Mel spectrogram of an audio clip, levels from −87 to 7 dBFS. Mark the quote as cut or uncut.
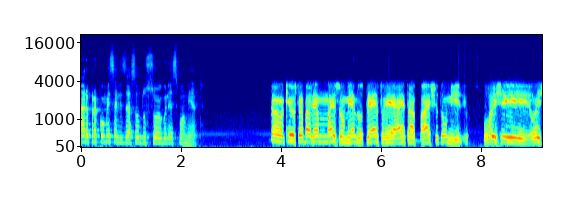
cut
